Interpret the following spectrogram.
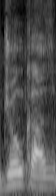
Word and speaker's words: Junkers: But there was a business group in Prussia called Junkers. It's written Junkers, but they pronounce it as Junkers.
